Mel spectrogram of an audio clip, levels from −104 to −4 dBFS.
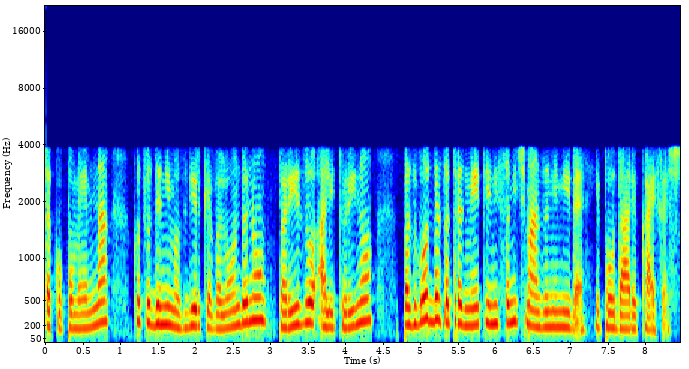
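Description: From start to finish the speech sounds slightly rough and synthetic, with a muffled top end and plainly audible coding damage, the signature of the G.729 codec. Everything above 4 kHz is gone because the codec works on narrowband audio. Each 10 ms frame is rebuilt from a vocal tract filter, a pitch predictor and a handful of pulses rather than the original waveform, which fits an 8 kbit/s voice link.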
